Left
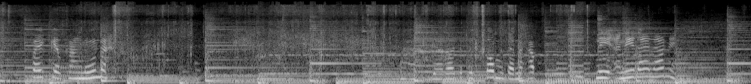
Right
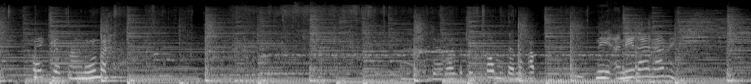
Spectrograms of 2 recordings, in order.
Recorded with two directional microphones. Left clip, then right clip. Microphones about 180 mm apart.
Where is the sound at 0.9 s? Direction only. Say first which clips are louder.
Right 1 dB; 20° right (ahead or behind).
